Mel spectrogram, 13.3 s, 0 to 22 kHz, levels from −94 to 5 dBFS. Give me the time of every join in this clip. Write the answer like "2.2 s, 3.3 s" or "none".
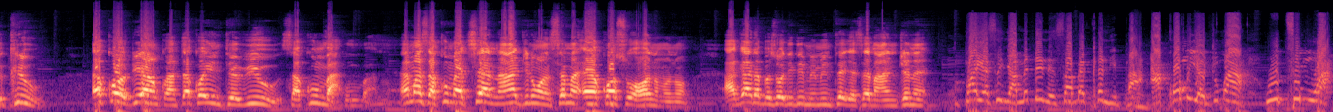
9.6 s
